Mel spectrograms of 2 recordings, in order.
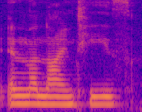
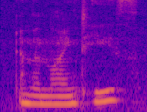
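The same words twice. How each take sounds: First: Said in the usual way. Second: NINETIES as a hushed, rising question; doubting question. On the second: Real, not acted. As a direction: softly question NINETIES, voice lifting at the end. Doubting the decade she said.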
